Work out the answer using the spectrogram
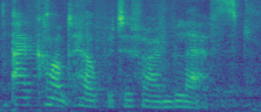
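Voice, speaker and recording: A woman's voice: sits low, a little slow, background noise. An actress playing a prim, self-satisfied woman with a fluttery, fussy manner. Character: smug, fussy middle-aged woman, flustered. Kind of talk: soap opera acting.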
